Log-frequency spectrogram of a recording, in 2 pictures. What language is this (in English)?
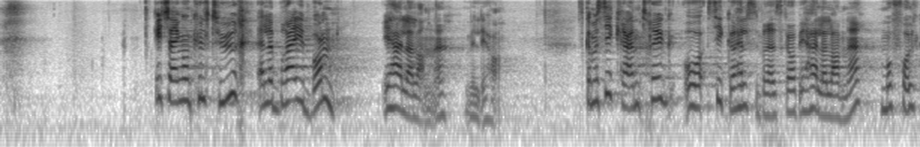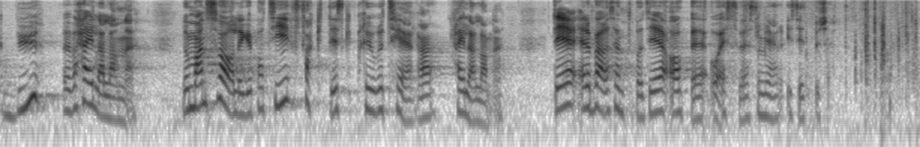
Norwegian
